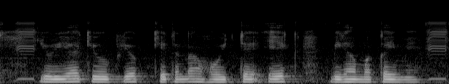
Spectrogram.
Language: Maithili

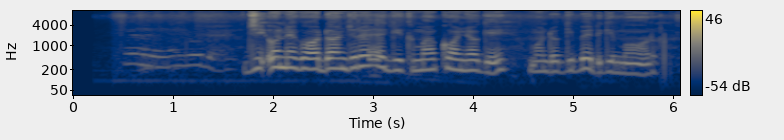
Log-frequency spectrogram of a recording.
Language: Luo (Kenya and Tanzania)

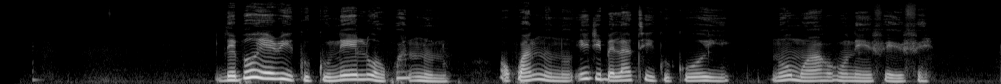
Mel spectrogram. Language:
Igbo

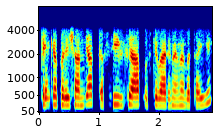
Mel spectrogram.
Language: Urdu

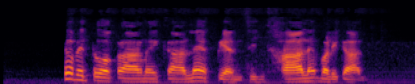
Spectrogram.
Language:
Thai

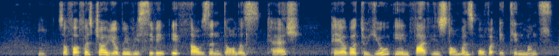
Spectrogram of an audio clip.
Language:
English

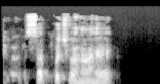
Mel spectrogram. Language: Urdu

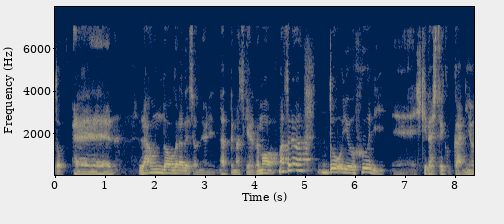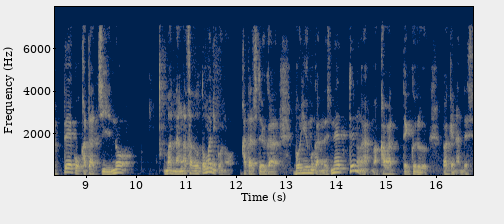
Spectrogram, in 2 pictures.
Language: Japanese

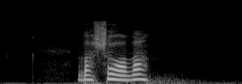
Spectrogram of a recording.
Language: Swedish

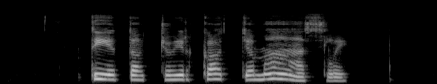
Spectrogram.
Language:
Latvian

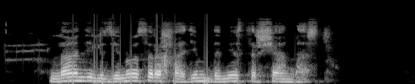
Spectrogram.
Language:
Pashto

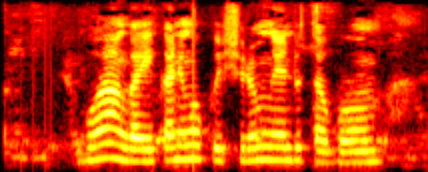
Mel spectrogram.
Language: Kinyarwanda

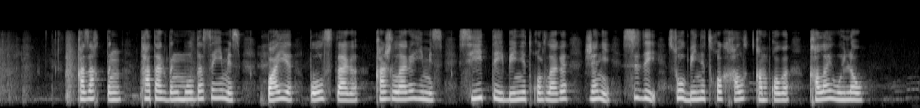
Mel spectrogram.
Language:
Kazakh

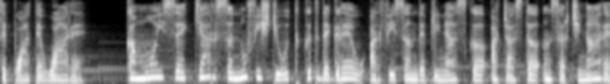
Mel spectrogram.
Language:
Romanian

